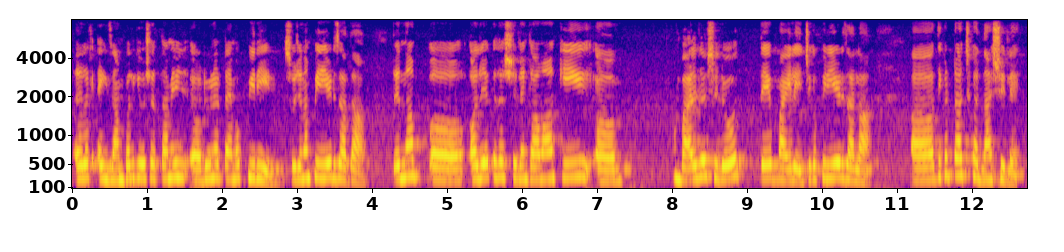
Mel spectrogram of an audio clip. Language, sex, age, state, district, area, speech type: Goan Konkani, female, 18-30, Goa, Quepem, rural, spontaneous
